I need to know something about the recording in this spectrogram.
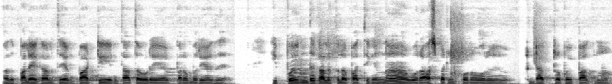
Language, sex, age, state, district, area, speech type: Tamil, male, 30-45, Tamil Nadu, Krishnagiri, rural, spontaneous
